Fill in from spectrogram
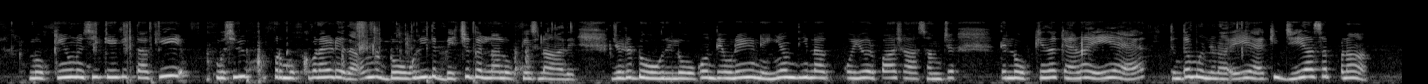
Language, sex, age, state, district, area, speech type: Dogri, female, 18-30, Jammu and Kashmir, Samba, rural, spontaneous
